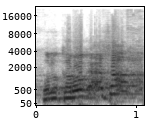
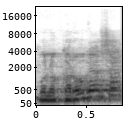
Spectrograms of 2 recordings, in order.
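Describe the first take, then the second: First: Higher, rising rallying question; raised preacher's challenge, climbing at the end; insistent demand. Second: Said in the usual way. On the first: Real, not acted. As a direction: press the crowd loudly for an answer. Insistent repeat to the crowd.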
